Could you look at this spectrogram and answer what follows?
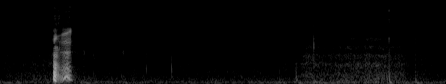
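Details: A single sharp, loud gulping hiccup in a quiet room, attributed by the person to overeating and soda; hiccup.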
